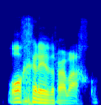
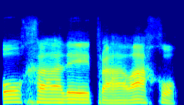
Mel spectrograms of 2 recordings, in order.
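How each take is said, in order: First: "hoja de trabajo" run together as one word; connected Spanish, no gaps in "hoja de trabajo"; merged together. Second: "Hoja de trabajo" slowly, syllable by syllable; teacher sounding out "Hoja de trabajo" in drawn-out syllables; syllabified. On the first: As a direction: say "hoja de trabajo" lower, syllables flowing into each other. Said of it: "it all merges together". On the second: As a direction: stretch each open syllable of "Hoja de trabajo", loud and even. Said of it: "look how different it is when you syllabify it". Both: Shown as a demonstration.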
